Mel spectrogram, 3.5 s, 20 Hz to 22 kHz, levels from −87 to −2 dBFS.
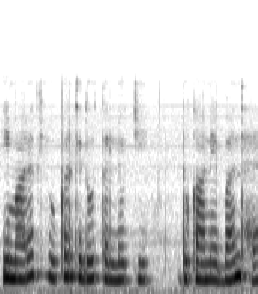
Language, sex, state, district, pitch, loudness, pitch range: Hindi, female, Jharkhand, Ranchi, 235 Hz, -15 LUFS, 220-255 Hz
